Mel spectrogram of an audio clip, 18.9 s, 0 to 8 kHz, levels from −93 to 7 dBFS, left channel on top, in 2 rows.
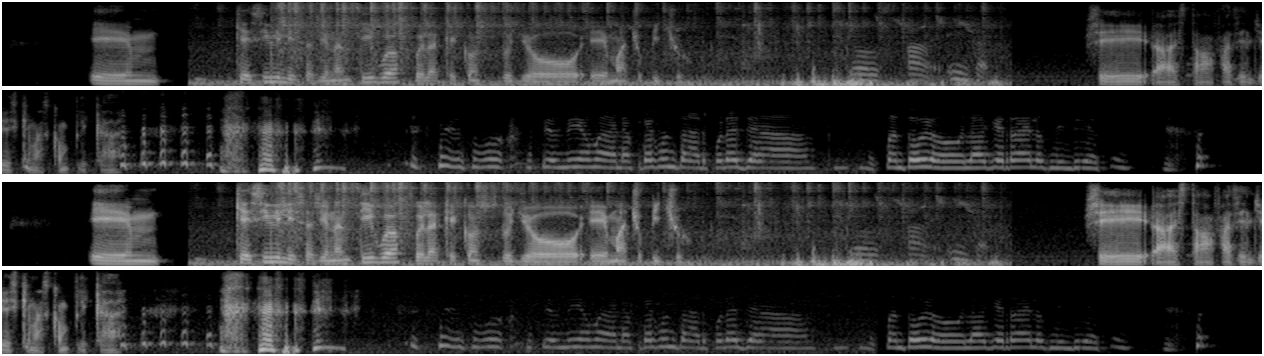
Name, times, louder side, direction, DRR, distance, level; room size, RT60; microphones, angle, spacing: voice 1, 0.7-1.2 1.8-5.2 8.1-9.8 10.2-10.3 11.1-12.0, right 8 dB, 80° right, 0.4 m, -34 dB
sound 1, 1.4-7.6, right 2 dB, 10° right, 0.6 m, -41 dB
sound 2, 5.3-16.0, right 1 dB, 30° right, 6.2 m, -71 dB
voice 2, 6.3-7.4 8.9-9.0 9.6-9.7 10.3-11.3 12.5-18.5, left 4 dB, 80° left, 0.9 m, -50 dB
head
